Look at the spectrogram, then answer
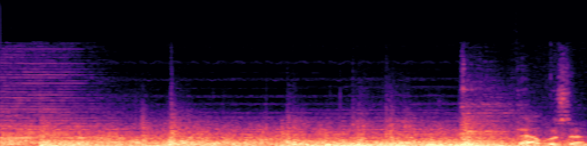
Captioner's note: explosives booming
